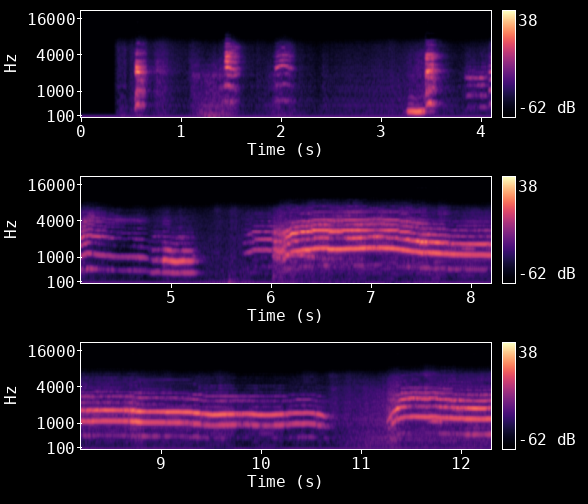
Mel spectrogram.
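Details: Domestic cat making a few short clicks and brief mews, then a long sustained wailing meow of nearly five seconds, followed by the loud start of another meow.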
